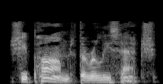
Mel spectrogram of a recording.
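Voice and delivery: ordinary delivery

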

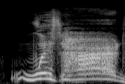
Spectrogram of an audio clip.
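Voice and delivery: high, loud creature shriek; monster's scream. A narrator's reading. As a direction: scream like a trapped demon. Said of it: "the thing screamed".

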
